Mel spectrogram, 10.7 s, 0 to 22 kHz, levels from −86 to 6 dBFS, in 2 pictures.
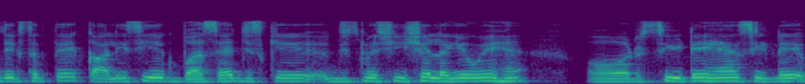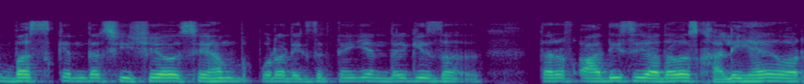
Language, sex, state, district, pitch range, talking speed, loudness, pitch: Maithili, male, Bihar, Araria, 145-155 Hz, 205 wpm, -27 LUFS, 150 Hz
